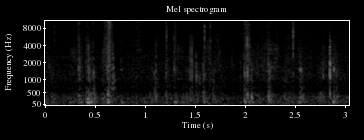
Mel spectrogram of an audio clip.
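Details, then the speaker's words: Land Rover Discovery Sport cabin: light irregular plastic clicks and taps as the flimsy interior trim panel is pushed, worse on one side. The owner finds weak trim causes a slight rattling while driving. "This Discovery Sport trims are very weak. Then it's more apparent on that side than this side. So you do get some kind of noise in these cars. It's like a slight rattling."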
